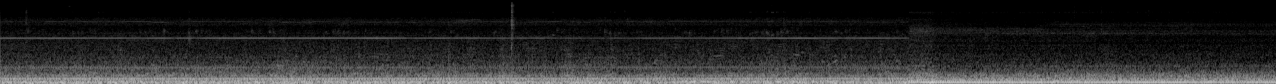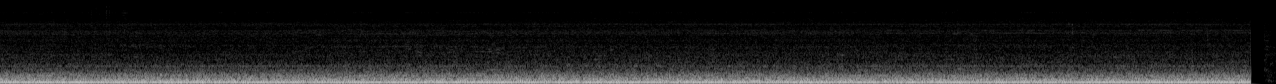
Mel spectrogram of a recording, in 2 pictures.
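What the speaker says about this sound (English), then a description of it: "We did a propeller flight, which I took some video of and photos" Cabin of a propeller airplane on a flight arriving at Siem Reap, Cambodia, filled with a loud, steady engine drone. A high whine rides on top at first, then gives way to a deep, even rumble that lasts throughout.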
